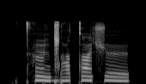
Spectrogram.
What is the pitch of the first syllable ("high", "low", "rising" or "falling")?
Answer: low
